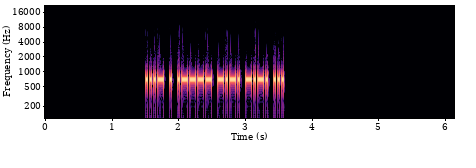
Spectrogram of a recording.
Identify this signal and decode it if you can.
Morse code, heard as a keyed tone, about 40 wpm, 700 Hz. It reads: VE1CCS
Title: DXCC-100 Call Signs - 6 Characters - Repeated 2x - 40wpm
